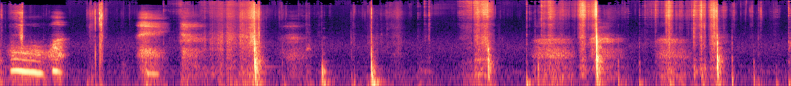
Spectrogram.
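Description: A knife chops onions on a board, four onions in all, with many crisp, irregular strikes mixed with softer scraping and rustling between the cuts.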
